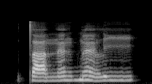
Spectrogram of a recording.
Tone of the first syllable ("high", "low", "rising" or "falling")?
low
